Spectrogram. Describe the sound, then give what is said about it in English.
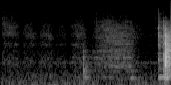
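Knife slicing a tomato into thin slices for a quiche Lorraine topping: soft rasping strokes through the flesh, then a sharper, louder cut at the end. “I'm going to start another tomato. Cut off the bottom and then get a couple more thin slices.”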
